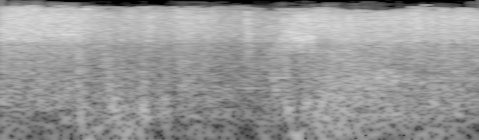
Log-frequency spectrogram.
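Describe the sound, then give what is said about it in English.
A loud, dense crash of a man being thrown through a glass window during a fight, with shattering and clattering debris filling the whole moment, continuous, no talking. “He throws a guy through a glass window.”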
